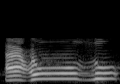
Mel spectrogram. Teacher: کا پیش پڑھیں گے تو ہونٹوں کو گول کریں گے، اعوذ۔ اب یہاں واو مدہ ہے، ایک الف کی مقدار میں کھینچیں گے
